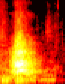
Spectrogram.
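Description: A single short dog bark, close and fairly loud, fading quickly into silence.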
